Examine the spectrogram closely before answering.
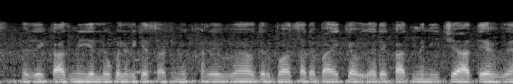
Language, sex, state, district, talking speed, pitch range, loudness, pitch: Hindi, male, Bihar, Araria, 255 wpm, 115-125 Hz, -18 LUFS, 120 Hz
